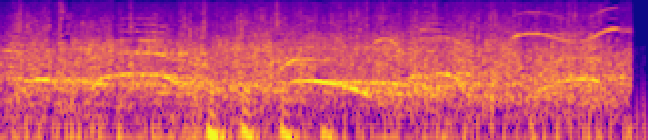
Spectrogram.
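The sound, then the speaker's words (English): Steady audience applause fills the whole clip, a dense wash of clapping with some whistles and crowd voices mixed in, cutting off abruptly at the end. “Well, absolutely, you deserve that applause.”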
